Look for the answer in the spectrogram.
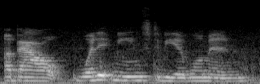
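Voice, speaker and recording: A woman's voice: fairly low pitch, steady tone, normal speed, muffled recording, slight background noise. A woman talking earnestly in an interview about a book project she started. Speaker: founder of a women's book project. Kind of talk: reflective interview talk. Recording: roomy with music behind.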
